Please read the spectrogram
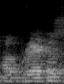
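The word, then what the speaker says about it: apparatus: ये हमारे पास क्या है, गोल्जी अपरेटस। ये अपरेटस नहीं है, इसकी प्रोनाउंसिएशन है अपरेटस, अपरेटस।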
